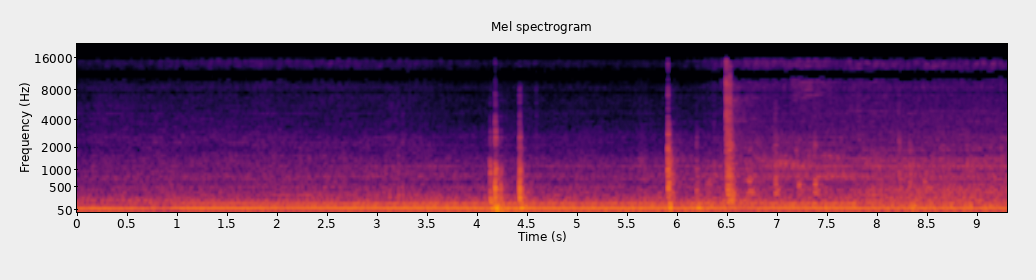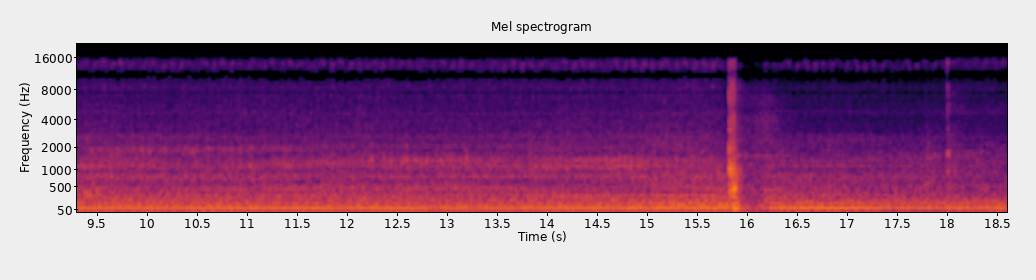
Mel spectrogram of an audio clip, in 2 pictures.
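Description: A 556 hp supercharged 6.2 L V8 in a 2012 Cadillac CTS-V idling steadily. A few sharp clicks and knocks come around four to six seconds in, and there is one loud thump at about 16 seconds as the hood is shut.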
